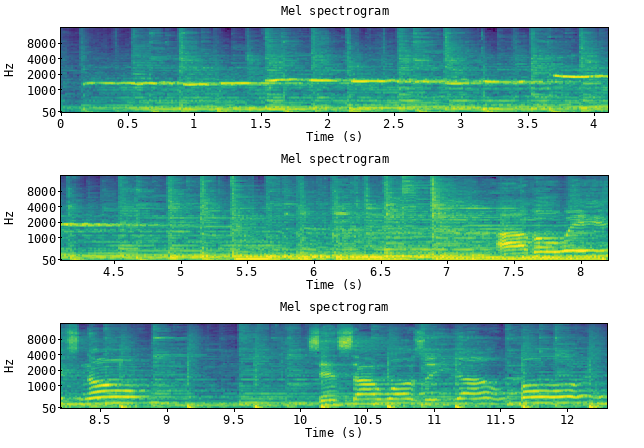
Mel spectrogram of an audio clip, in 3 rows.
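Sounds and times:
whistled melody in a pop song: 0:00.0 - 0:06.4
busy band backing a pop song: 0:01.3 - 0:10.8
speech: 0:10.2 - 0:12.2.

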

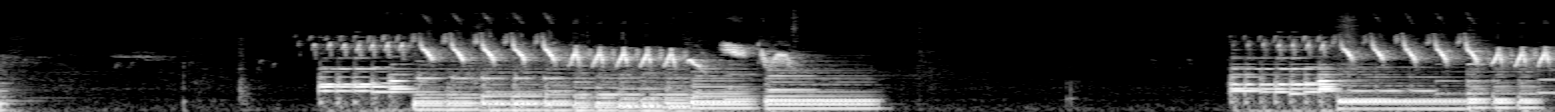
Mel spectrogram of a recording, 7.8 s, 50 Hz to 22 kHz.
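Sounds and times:
sustained piano chords: 0:00.0 - 0:00.4, 0:01.6 - 0:04.5, 0:06.2 - 0:07.7
nightingale singing in rapid bright trills: 0:00.0 - 0:04.5, 0:05.7 - 0:07.7.

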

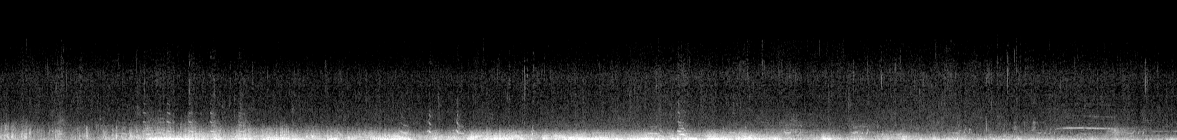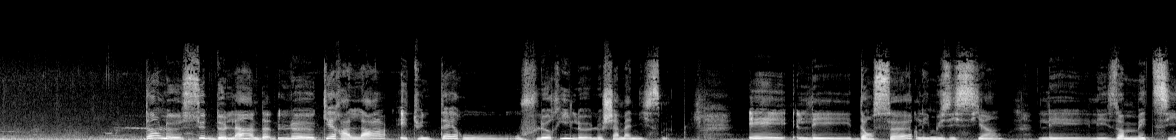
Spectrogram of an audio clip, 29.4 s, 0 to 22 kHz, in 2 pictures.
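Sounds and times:
heavy monsoon rainstorm downpour: 0:00.0 - 0:21.6
deep rumbling thunder: 0:00.0 - 0:22.0
faint bird call: 0:12.9 - 0:15.2, 0:16.0 - 0:16.6
speech: 0:17.0 - 0:29.4.

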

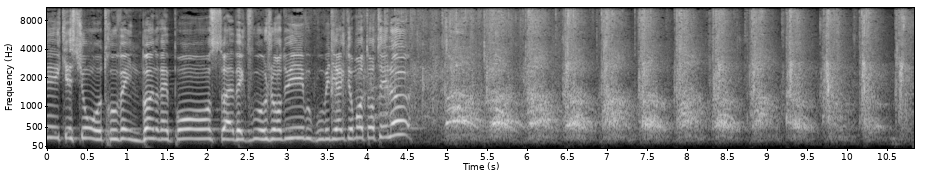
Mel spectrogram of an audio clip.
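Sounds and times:
speech: 0:00.0 - 0:05.7
radio quiz studio audience chanting in unison: 0:04.9 - 0:10.0.

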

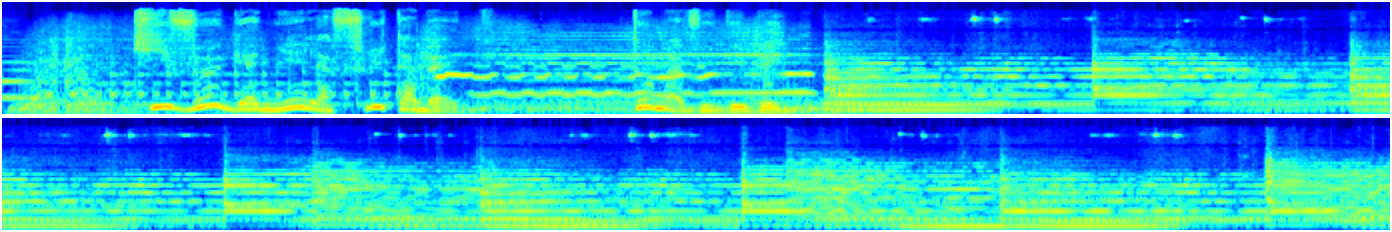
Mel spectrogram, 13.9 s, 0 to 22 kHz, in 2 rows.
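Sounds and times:
church bells ringing: 0:00.2 - 0:13.8
speech: 0:00.7 - 0:04.3.

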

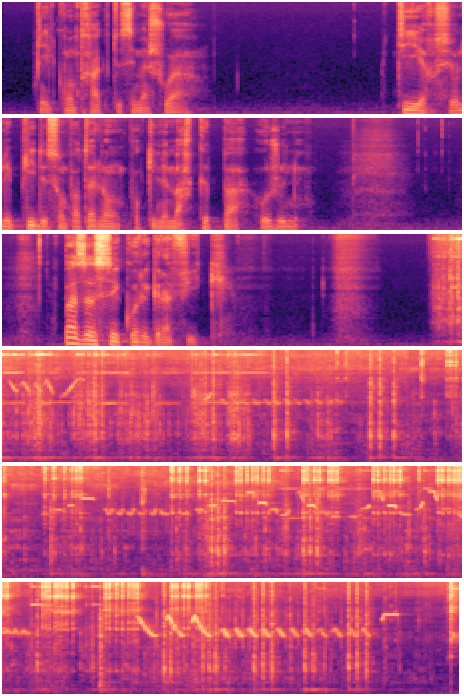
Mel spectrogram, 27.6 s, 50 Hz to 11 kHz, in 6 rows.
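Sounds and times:
speech: 0:00.4 - 0:02.0, 0:04.0 - 0:07.7, 0:09.8 - 0:11.5
wind-up mechanical animal toys high bird-like chirping whistles: 0:13.5 - 0:27.5
wind-up mechanical animal toys ratcheting clicks: 0:13.5 - 0:27.5.

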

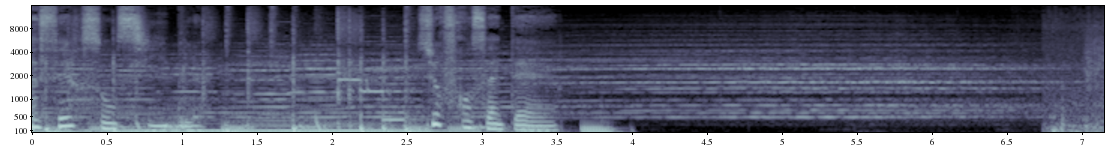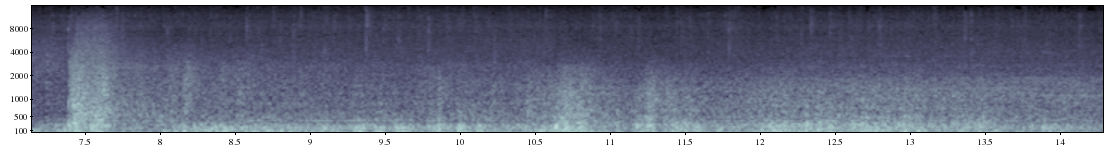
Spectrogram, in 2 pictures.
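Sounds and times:
speech: 0:00.0 - 0:01.4, 0:02.6 - 0:03.6
heavy rain pouring in a thunderstorm: 0:06.8 - 0:14.2
rumbling thunder: 0:06.8 - 0:14.2.

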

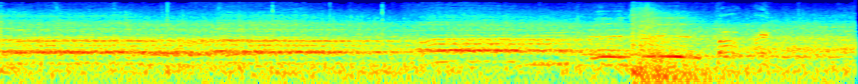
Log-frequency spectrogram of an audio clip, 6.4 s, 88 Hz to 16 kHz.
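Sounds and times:
football ultras chanting in unison in stadium stands: 0:00.0 - 0:06.4.

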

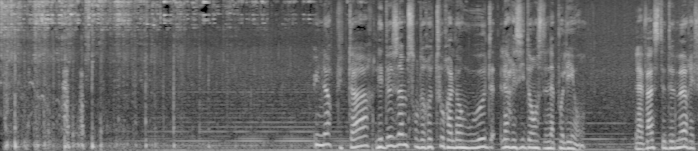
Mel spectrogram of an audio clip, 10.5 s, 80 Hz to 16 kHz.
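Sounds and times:
horses galloping through a valley toward a ditch: 0:00.0 - 0:05.5
speech: 0:04.7 - 0:08.9, 0:09.5 - 0:10.4.

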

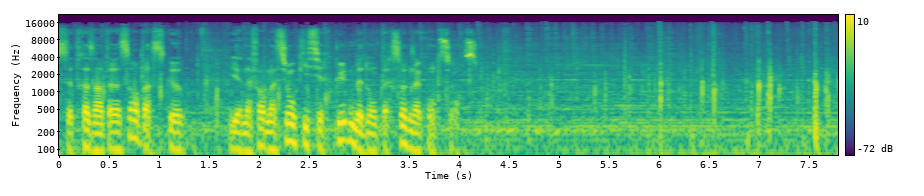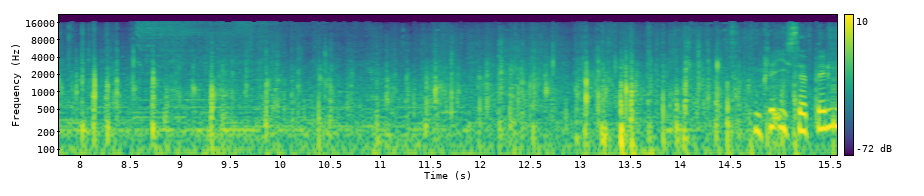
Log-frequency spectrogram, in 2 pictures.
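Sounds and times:
speech: 0:00.0 - 0:04.7, 0:14.9 - 0:15.5
stallion's hooves clip-clopping on a hard surface: 0:00.0 - 0:15.5.

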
